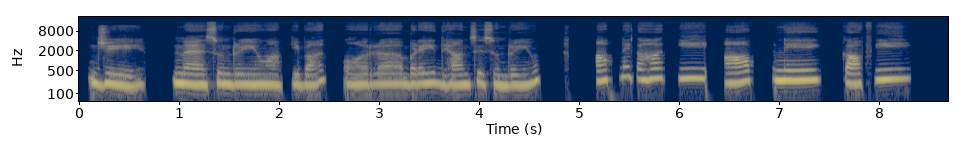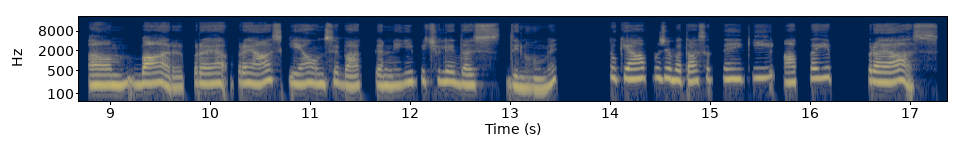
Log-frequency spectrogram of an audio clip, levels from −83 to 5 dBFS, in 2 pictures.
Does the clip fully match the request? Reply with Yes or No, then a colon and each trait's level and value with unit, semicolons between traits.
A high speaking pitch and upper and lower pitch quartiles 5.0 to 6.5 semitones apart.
Yes: high, 210 Hz; wide, 5.5 semitones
